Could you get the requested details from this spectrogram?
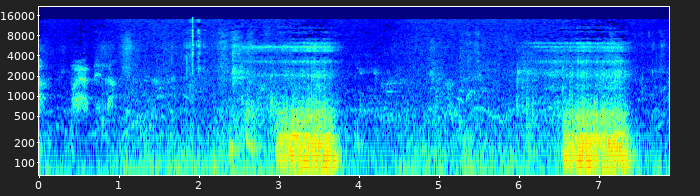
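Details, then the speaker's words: Ordinary snoring during sleep from a person who claims not to snore: loud rattling snores on the in-breath, about two in eight seconds, with faint room noise between. "después dice la gorda que no ronca"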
